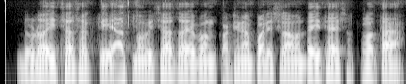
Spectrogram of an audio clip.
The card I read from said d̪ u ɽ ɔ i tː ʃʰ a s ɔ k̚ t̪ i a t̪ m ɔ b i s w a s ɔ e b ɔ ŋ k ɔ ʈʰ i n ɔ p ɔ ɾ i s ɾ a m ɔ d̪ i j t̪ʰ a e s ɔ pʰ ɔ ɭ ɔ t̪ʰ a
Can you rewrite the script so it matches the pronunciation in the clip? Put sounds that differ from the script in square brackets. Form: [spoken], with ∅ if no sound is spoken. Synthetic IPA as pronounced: d̪ u ɽ ɔ i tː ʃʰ a s ɔ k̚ t̪ i a t̪ m ɔ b i s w a s ɔ e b ɔ ŋ k ɔ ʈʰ i n ɔ p ɔ ɾ i s ɾ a m ɔ d̪ [e] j t̪ʰ a e s ɔ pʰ ɔ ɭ ɔ [t̪] a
